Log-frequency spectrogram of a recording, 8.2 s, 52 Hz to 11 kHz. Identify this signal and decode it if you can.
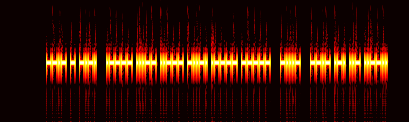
Morse code, heard as a keyed tone, about 40 wpm, 700 Hz. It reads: QTC 132/10 <BT> QRU?
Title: Worked All Europe DX Contest - QTC Exchange - 40wpm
